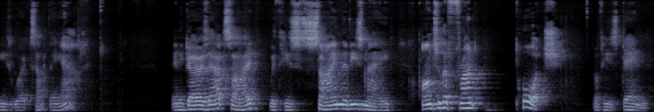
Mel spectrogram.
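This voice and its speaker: Animated, unhurried male picture-book storyteller. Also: mid-range voice. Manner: addresses young listeners with questions and teasing reveals. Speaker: author reading his own picture book. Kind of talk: children's storytelling read-aloud. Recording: roomy, echoing sound.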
